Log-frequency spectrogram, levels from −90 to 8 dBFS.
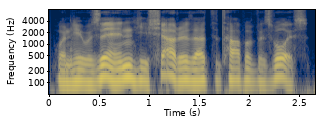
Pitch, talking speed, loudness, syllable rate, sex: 115 Hz, 270 wpm, -16 LUFS, 5.6 syllables/s, male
